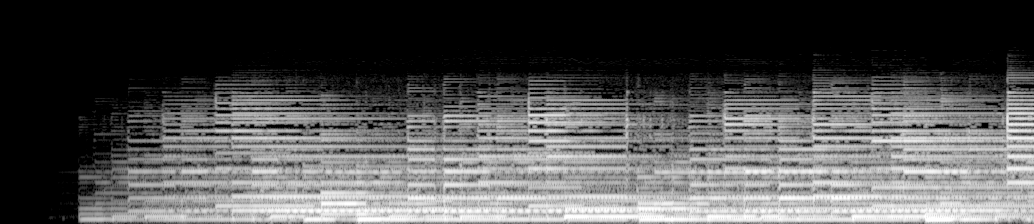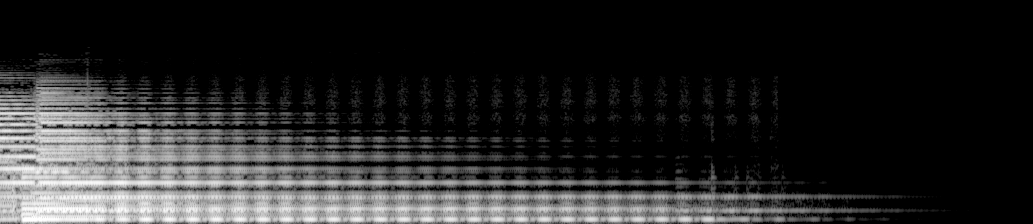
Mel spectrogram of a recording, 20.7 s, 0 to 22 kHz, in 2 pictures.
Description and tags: F#add11 moment
A fingerpicked F#add11 chord with tremolo added at the end for suspense.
